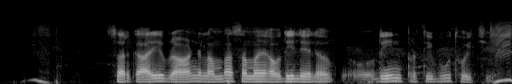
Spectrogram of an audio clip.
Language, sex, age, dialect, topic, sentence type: Maithili, male, 18-24, Southern/Standard, banking, statement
